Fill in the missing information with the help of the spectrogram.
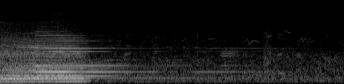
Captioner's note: birdsong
